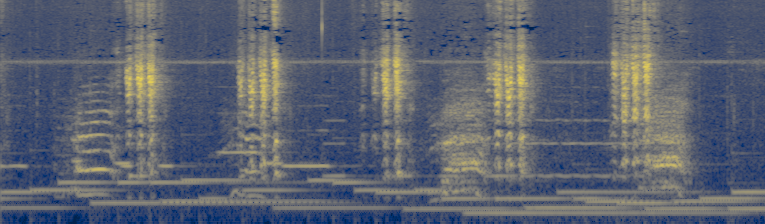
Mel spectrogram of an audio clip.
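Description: Livestock bleating about five times, each bleat short and wavering, over background music of long held notes.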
